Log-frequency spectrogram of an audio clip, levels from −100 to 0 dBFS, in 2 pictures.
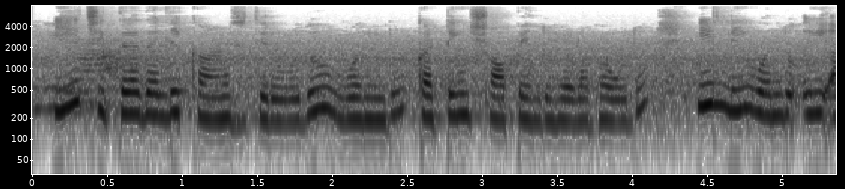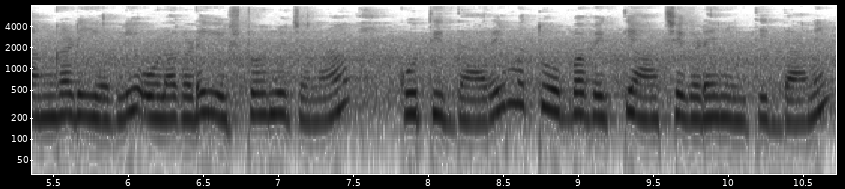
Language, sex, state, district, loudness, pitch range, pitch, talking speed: Kannada, female, Karnataka, Bellary, -16 LUFS, 195-235 Hz, 220 Hz, 130 wpm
